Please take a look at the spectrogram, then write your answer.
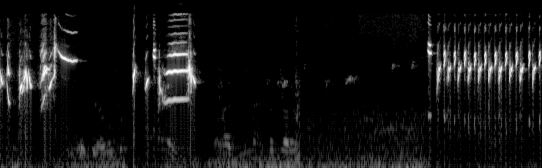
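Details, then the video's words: European goldfinch song, clean and error-free: twittering phrases with a drawn-out high whistle, buzzy chatter, a pause, then a fast, even metallic trill of repeated pulses. "تغريد ملك الطيور المغردة الحسون (المقنين) نظيف وخالي من الأخطاء"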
